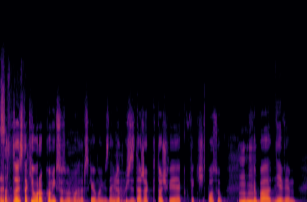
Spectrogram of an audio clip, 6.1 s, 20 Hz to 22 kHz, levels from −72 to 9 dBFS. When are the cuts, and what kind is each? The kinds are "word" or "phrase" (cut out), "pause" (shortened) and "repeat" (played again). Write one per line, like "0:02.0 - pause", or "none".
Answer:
0:03.4 - word
0:04.1 - word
